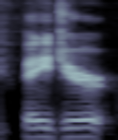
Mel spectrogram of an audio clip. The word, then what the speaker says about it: Fajer: Fajer rhymes with major.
